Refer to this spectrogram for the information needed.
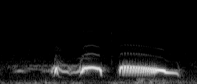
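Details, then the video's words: Spotted dove used as a decoy to train new birds: a soft lead-in, two arched hoots, then a long rolling coo that slides downward. There are faint low knocks underneath. "Chim Cu Mồi gáy gọi, luyện bổi gáy theo mỗi ngày/ Tiếng chim cu gáy kích bổi nhanh nổi"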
